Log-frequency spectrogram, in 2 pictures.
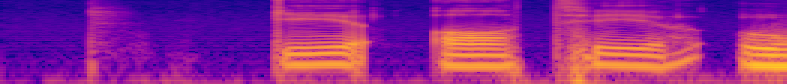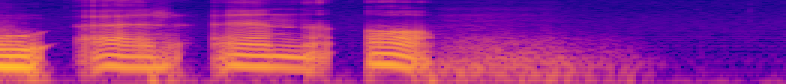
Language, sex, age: Swedish, male, 19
